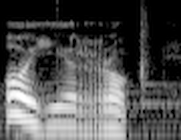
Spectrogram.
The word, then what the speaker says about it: огірок: кінці слова груша огірок так наголос в кінці слова огірок саме його ми з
